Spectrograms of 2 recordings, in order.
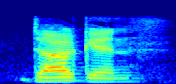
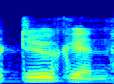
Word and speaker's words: Duggan: And then we get into another Marvel 5 out of 5, which is 1872 by Jerry Duggan, or Dugan, how you want to pronounce it.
